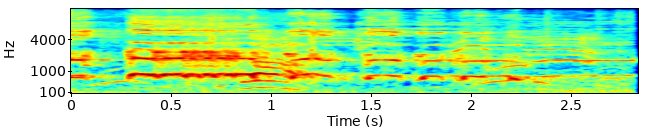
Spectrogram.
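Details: Kukuak Balenggek chickens from Solok training for crowing performance; a sustained, strong rooster crow holds a steady tone with wavering, stepped inflections, while other birds crow faintly underneath.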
